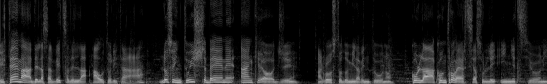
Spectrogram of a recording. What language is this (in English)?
Italian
